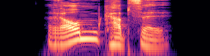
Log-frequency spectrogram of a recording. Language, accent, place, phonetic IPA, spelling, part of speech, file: German, Germany, Berlin, [ˈʁaʊ̯mˌkapsl̩], Raumkapsel, noun, De-Raumkapsel.ogg
- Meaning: space capsule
